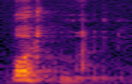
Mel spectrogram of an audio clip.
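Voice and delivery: पोस्टमन with मन as a short schwa; reduced "mun" ending. Shown as a demonstration. Teacher giving the correct form, पोस्टमन with reduced मन. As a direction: shorten the ending to मन, not मैन. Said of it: "मैन न होके मन हो जाता है".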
